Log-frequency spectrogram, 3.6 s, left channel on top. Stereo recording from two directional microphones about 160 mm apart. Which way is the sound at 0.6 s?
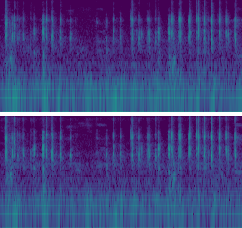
20° right (ahead or behind).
